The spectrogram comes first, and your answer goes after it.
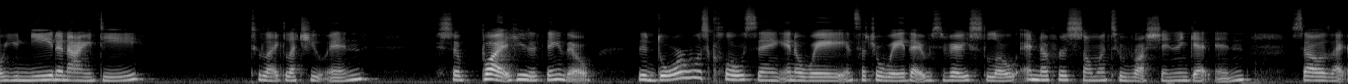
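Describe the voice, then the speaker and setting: A woman's voice: medium pitch, a little mellow. Brief: woman, 20s, Filipino accent, candid and profane storytelling vlogger. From Philippines. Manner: swears a lot, chatty and candid. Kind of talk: casual storytelling.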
